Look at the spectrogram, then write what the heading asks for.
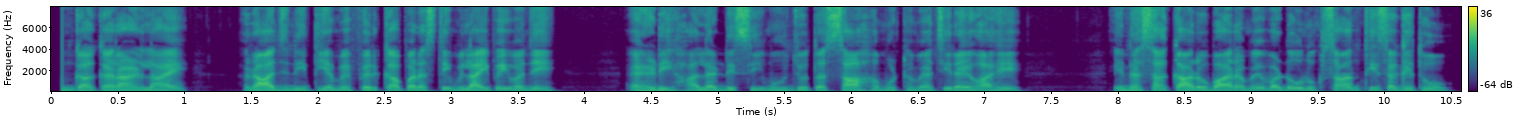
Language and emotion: Sindhi, fearful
